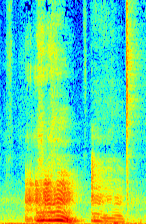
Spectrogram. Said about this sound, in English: clear my throat.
